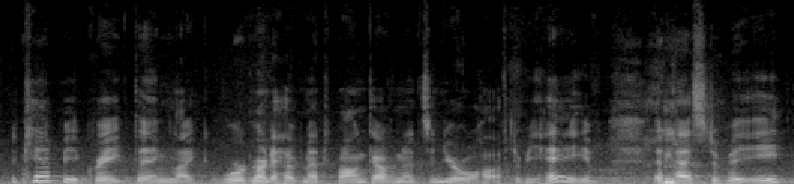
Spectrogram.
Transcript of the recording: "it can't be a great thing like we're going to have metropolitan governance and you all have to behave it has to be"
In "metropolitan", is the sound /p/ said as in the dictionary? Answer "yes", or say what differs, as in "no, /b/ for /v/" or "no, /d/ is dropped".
no, /b/ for /p/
